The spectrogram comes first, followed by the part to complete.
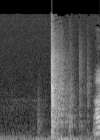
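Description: A single sudden sharp knock about a second in, fading quickly.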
